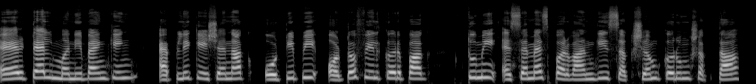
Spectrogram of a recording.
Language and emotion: Goan Konkani, neutral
